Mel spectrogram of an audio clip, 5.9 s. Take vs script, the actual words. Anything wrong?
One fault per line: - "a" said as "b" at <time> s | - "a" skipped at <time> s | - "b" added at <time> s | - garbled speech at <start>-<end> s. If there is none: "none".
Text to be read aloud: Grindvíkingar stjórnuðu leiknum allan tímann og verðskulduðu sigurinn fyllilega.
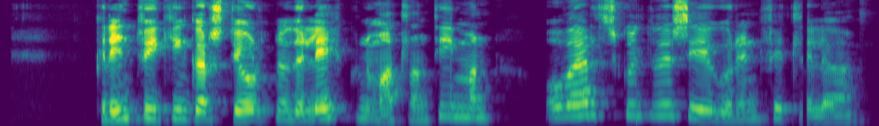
none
